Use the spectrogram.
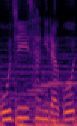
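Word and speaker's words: おじいさん: 이 단어는 오지이상이라고 지 뒤에 이를 길게 늘려서 발음합니다. 이때 지이는 두 박자처럼 발음되어야 합니다.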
